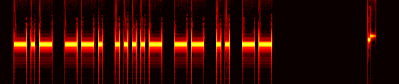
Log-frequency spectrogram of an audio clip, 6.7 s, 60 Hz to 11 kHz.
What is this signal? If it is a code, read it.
Morse code, heard as a keyed tone, about 17 wpm, 700 Hz. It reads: KG4MIM
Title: USA Call Signs Repeated 3x 17wpm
